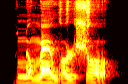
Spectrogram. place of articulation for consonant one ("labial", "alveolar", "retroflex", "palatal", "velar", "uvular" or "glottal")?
alveolar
